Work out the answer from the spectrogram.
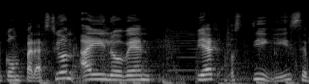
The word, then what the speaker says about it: Ostiguy: Ahí lo ven, Pierre Ostigui, se pronuncia su apellido, politólogo y, como decíamos, además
